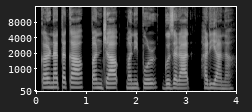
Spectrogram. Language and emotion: Manipuri, neutral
